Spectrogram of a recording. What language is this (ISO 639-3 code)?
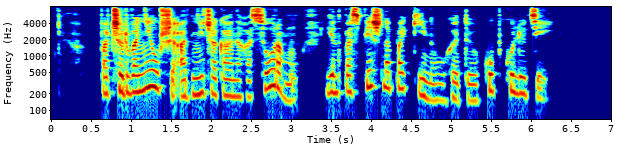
bel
